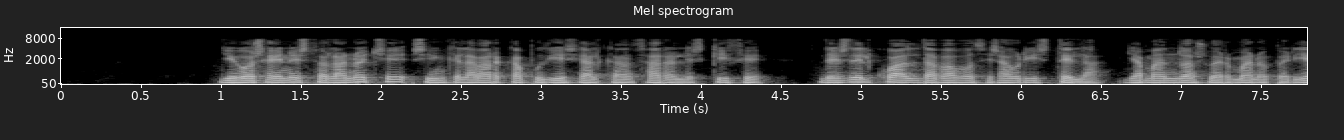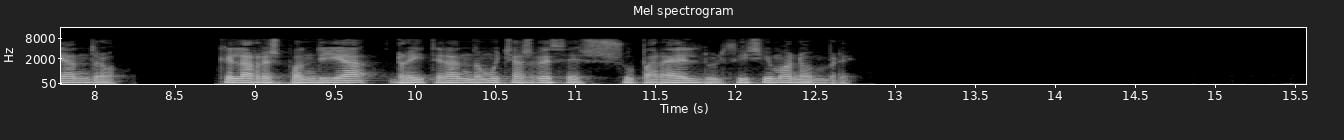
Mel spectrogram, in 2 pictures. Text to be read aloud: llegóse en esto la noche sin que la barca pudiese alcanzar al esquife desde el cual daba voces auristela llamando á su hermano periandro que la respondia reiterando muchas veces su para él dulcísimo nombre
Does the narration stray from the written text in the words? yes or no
no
